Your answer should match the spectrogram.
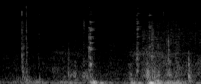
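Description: Scattered clicks and knocks with a few low thumps: handling noise from a phone being gripped and carried while its holder moves about.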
